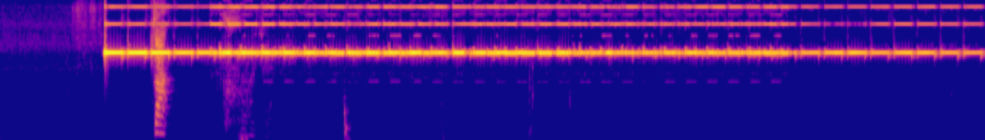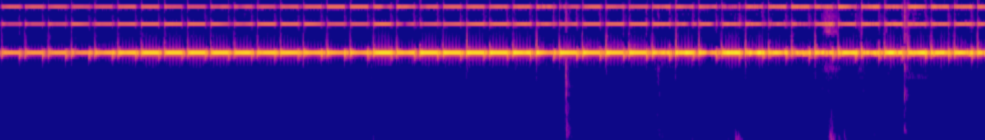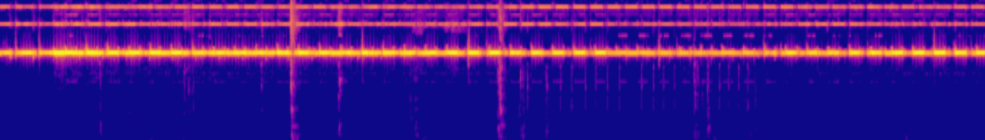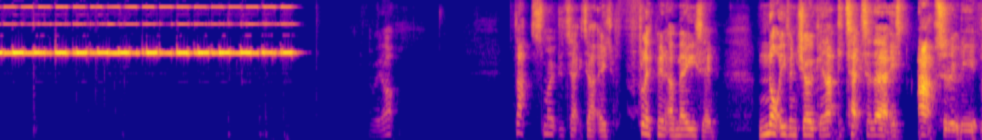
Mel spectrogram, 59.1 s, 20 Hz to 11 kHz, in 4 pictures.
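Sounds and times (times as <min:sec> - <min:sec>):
smoke alarm pulsing tone: 0:01.6 - 0:48.9.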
